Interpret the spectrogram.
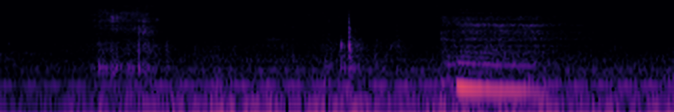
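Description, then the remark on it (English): A few quiet sips of hot tea, each a soft breathy slurp, followed by a louder satisfied exhale with a faint voiced hum. No one speaks. “But Whew, take another sip of this.”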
